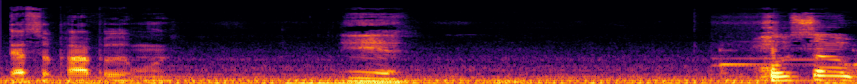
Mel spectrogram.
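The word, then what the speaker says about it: Xhosa: Hosa with a click, that's how you pronounce an X. Swazi, Tsonga, Swan. That's how you pronounce the X, the Don't laugh because you're making me laugh.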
